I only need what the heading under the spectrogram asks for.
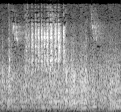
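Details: Young sparrow begging during feeding on a home terrace, siblings competing for food: a quick harsh stuttering series of about ten rapid pulses, high and buzzy, then fainter chirps.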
